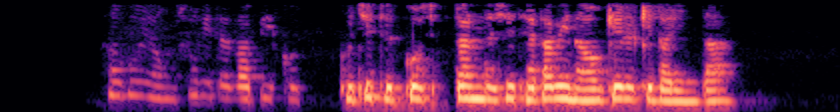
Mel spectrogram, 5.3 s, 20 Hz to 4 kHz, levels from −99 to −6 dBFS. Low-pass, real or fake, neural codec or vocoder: 3.6 kHz; real; none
